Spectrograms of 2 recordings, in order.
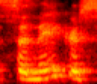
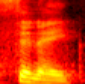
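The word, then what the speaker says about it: Syn-Ake: of the skin and then uh do you pronounce it seneca neck uh it's synaic because it's it's it's a derivative an artificial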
